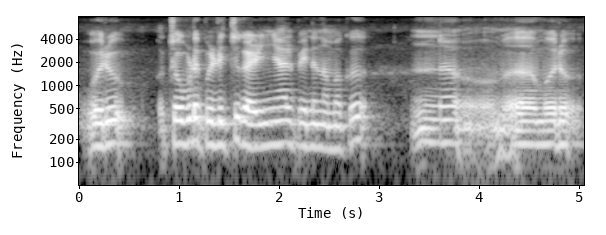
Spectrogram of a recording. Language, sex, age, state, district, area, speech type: Malayalam, female, 60+, Kerala, Kottayam, rural, spontaneous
